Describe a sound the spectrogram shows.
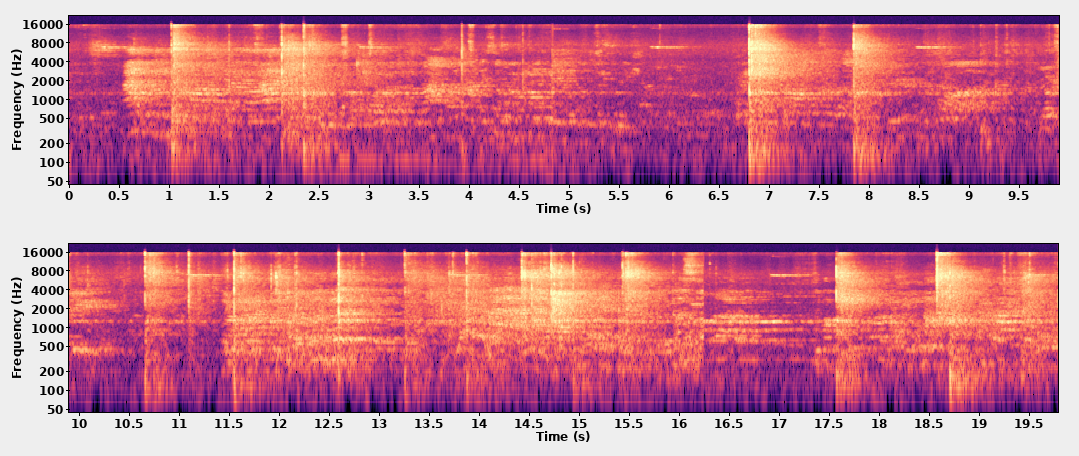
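A volleyball is hit with sharp slaps, echoing under a large roof.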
